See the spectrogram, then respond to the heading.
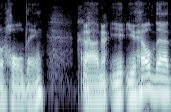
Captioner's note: laughing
